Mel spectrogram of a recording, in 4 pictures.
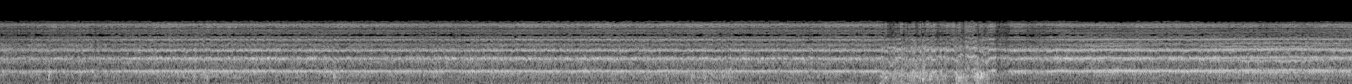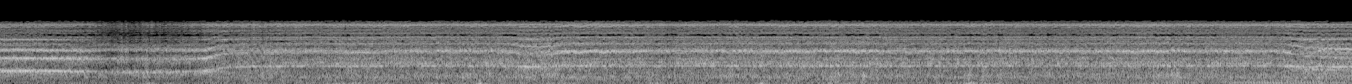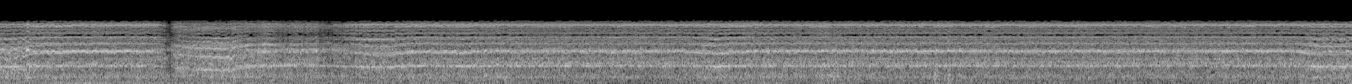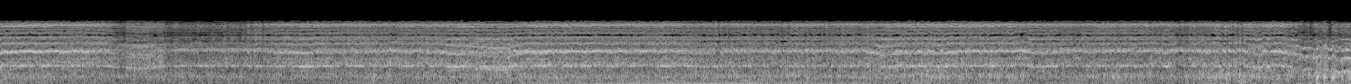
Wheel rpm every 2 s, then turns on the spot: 160, 160, 160, 160, 170, 160, 160, 170, 230, 230, 230, 230, 230, 220, 220, 230, 230, 230, 230, 230, 220, 220, 230, 230, 230, 230, 220.
none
